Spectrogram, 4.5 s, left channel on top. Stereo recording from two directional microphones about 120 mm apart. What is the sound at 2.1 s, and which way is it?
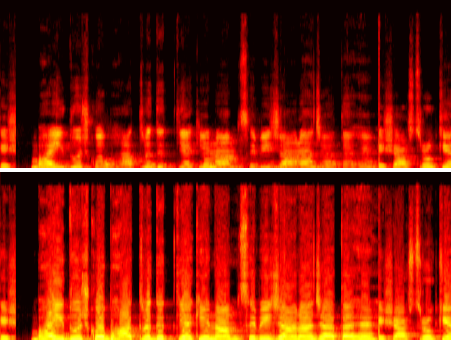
Speech, 15° right (ahead or behind).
